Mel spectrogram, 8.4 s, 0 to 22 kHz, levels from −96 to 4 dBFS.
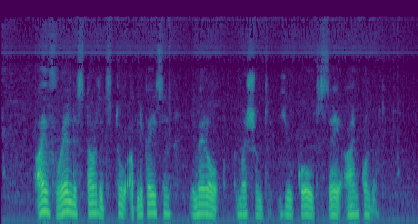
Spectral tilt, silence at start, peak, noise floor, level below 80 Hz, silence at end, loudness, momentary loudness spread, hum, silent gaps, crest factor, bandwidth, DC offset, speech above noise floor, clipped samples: -7 dB/octave; 0.7 s; -12 dBFS; -62 dBFS; -60 dBFS; 0.8 s; -31 LUFS; 13 LU; none; none; 18 dB; 16.5 kHz; under 0.1%; 32 dB; under 0.1%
